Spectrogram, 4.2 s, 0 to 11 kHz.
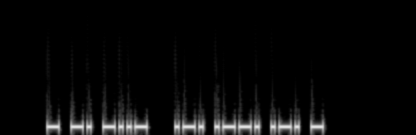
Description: Morse code, heard as a keyed tone, about 30 wpm, 700 Hz. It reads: TNX RPRT
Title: Practice QSO - Exchange 2 - Info - 30wpm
